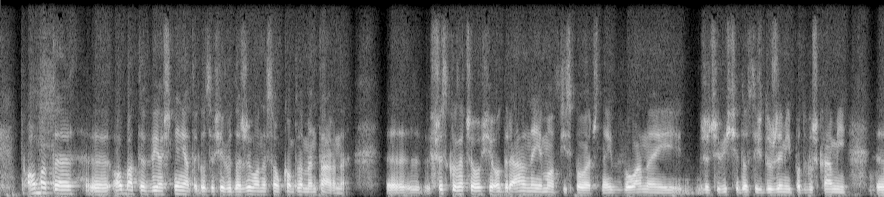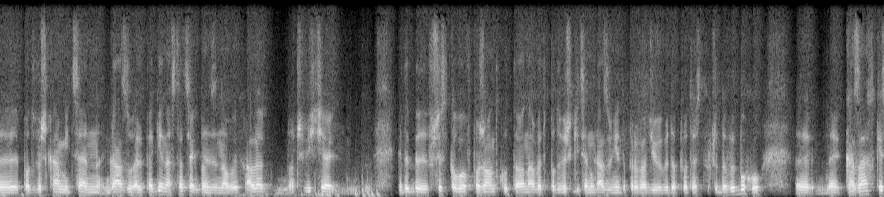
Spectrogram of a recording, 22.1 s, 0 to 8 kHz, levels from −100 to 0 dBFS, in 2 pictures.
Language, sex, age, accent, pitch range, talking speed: Polish, male, 40-59, native, 115-155 Hz, 135 wpm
